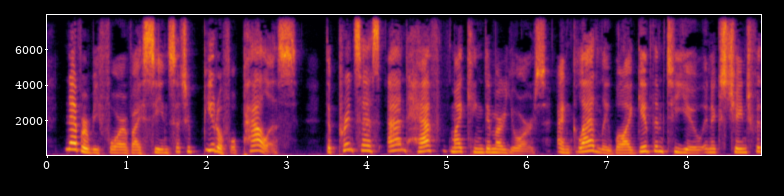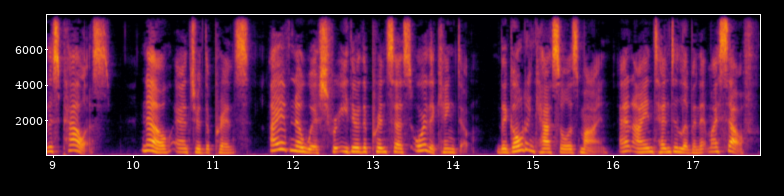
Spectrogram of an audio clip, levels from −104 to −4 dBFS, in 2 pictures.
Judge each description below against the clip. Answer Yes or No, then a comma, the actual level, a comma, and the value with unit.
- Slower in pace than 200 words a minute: No, fast, 205 wpm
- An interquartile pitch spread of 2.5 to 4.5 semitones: No, average, 5.0 semitones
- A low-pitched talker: No, high, 220 Hz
